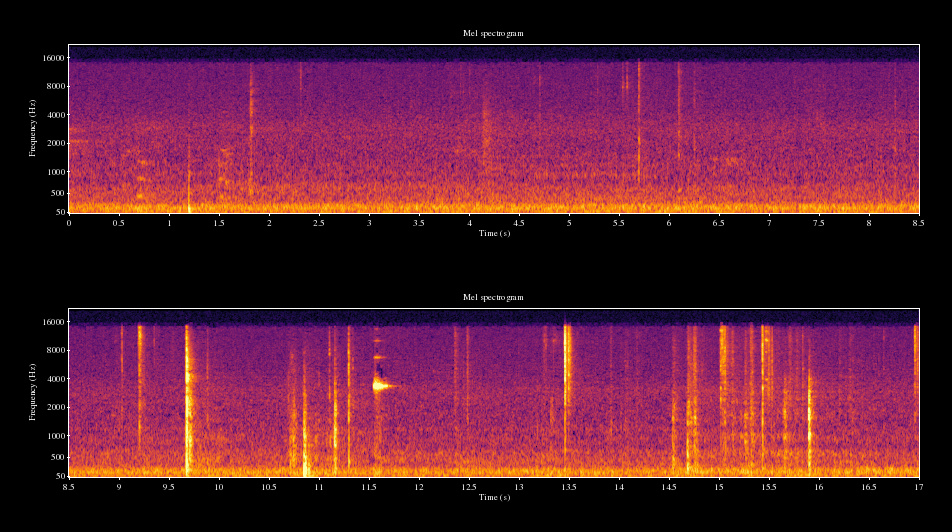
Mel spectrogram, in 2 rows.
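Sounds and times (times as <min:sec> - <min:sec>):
small tools clicking and tapping: 0:13.3 - 0:16.0.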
